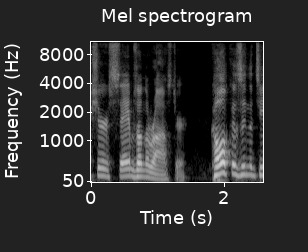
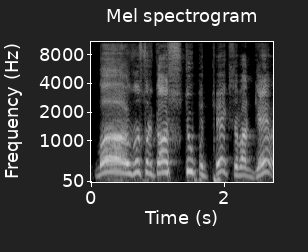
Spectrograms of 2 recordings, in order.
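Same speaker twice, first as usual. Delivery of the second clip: higher-pitched griping, complaining voice; 5 semitones higher than usual. Imitating fans who will blame the team for the starter: imitating a complaining fan. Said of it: "that was a great impression of".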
